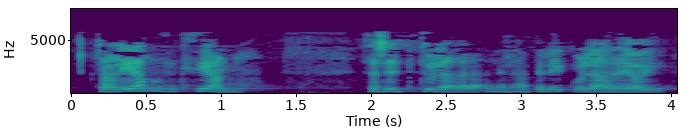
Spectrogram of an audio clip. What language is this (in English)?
Spanish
